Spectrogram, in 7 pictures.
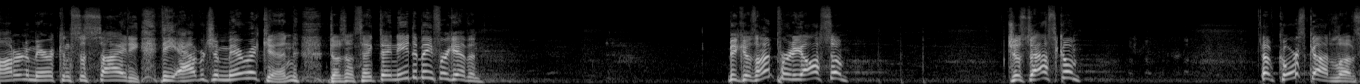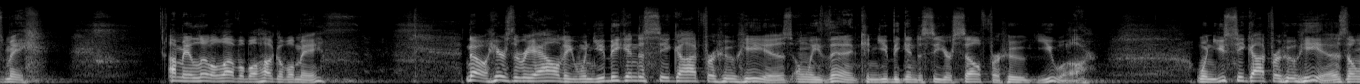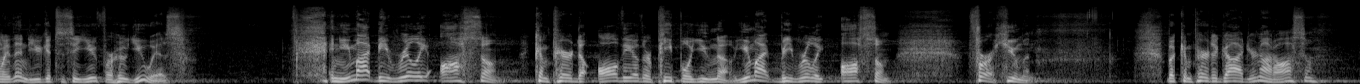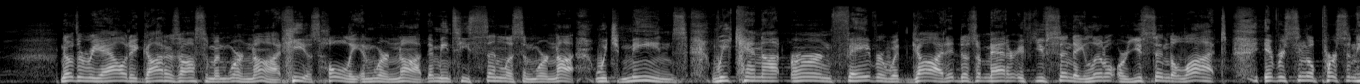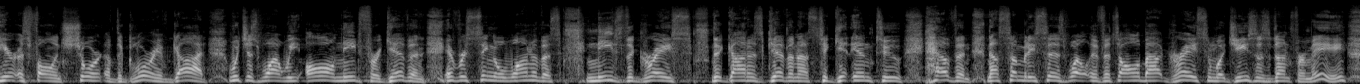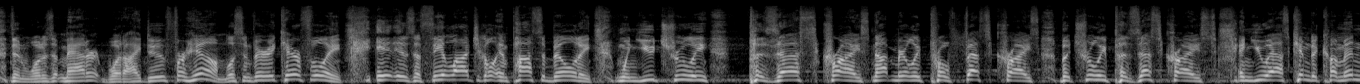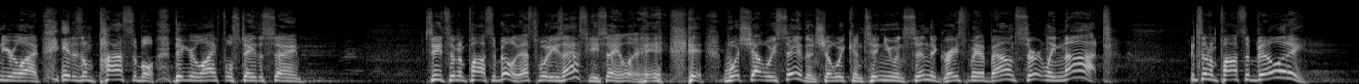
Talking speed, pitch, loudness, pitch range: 180 wpm, 170 Hz, -22 LUFS, 145-190 Hz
